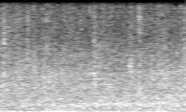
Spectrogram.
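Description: Steady rain falls continuously, a dense, even hiss of drops striking a surface at moderate loudness, with no voices or other sounds breaking through.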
